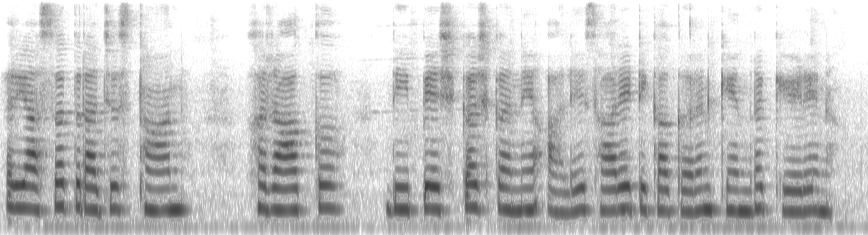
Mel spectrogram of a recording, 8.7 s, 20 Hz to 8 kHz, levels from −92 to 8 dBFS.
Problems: none marked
